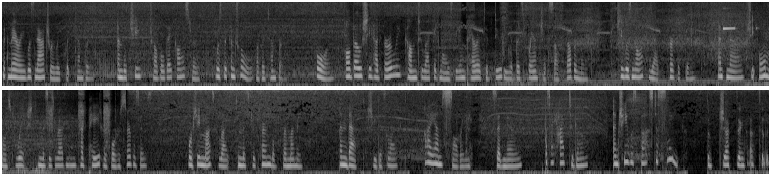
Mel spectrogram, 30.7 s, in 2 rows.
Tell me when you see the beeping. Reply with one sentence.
The beeping can be heard from 14.4 to 15.1 s.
